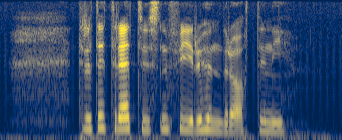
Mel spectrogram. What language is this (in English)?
Norwegian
